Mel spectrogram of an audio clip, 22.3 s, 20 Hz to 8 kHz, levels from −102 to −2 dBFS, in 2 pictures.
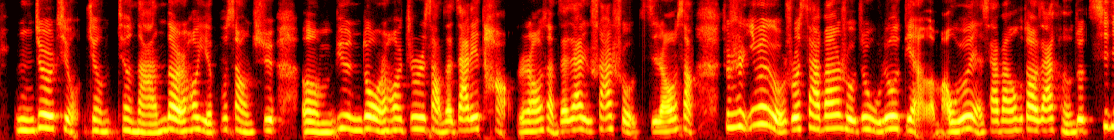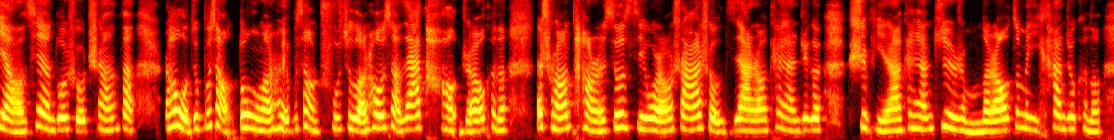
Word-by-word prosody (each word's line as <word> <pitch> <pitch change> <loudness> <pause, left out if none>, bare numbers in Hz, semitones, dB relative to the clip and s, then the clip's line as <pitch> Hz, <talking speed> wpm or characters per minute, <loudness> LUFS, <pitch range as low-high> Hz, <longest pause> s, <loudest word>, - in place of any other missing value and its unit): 嗯 230 -1 -1
就 290 +3 +5
是 270 - +8
挺 265 -3 -2
挺 215 -3 -4
挺 230 0 -3
难 190 0 -1
的， 250 -3 +6
然 215 0 +4
后 255 - -1
也 215 -6 0
不 220 +5 -12
想 230 -5 -3
去， 230 +3 0 0.3
呃， 210 -1 +3 0.2
运 260 -3 -3
动， 260 -3 +5
然 220 - 0
后 245 +1 -1
就 250 +3 -6
是 255 - +4
想 235 - -3
在 215 0 0
家 235 0 +1
里 255 - +4
躺 - - -6
着， - - -5
然 210 0 +1
后 220 - +1
想 230 - -3
在 215 +2 +1
家 245 +2 +2
里 230 - +1
刷 255 +4 -3
手 - - -4
机。 420 - -8
然 - - +2
后 225 - +3
想 255 -1 -3 0.3
就 290 - -4
是 305 0 0
因 325 +5 -5
为 370 - +4
有 285 - +3
时 235 - -4
候 255 - +7
下 260 0 0
班 270 +1 +3
的 - - 0
时 - - -5
候 230 - +5
就 255 +3 -1
5:00-6:00 240 0 +2
了 - - -6
嘛， - - -2
5:00-6:00 225 -1 +3
下 215 +2 -2
班 220 -1 0
到 245 -2 +4
家 230 +1 +1
可 235 -4 -11
能 190 - -4
就 235 - +4
7:00 255 +3 0
了， 205 0 +1
7:00 280 -1 0
多 250 +1 +4
的 250 - -2
时 - - -6
候 220 - +2
吃 265 - -8
完 240 +2 -3
饭， 265 -5 -1 0.3
然 285 +4 -1
后 330 - +7
我 - - +7
就 265 - -1
不 300 - -6
想 350 0 0
动 280 -3 +3
了， 225 - +3
然 235 - 0
后 270 - +1
也 230 - +2
不 245 - -11
想 260 -6 -2
出 255 +4 -8
去 265 - -6
了， 230 - +7
然 205 - +1
后 280 - +4
我 275 - +5
想 215 - -1
在 255 - +2
家 280 - +2
躺 245 -4 -4
着， 215 +2 +1
我 230 - +1
可 - - -6
能 230 0 -2 0.3
在 - - +4
床 290 -4 0
上 260 +3 +2
躺 245 -9 -1
着 215 - 0
休 285 +6 +1
息 280 -2 -8
一 - - +2
会 245 - +3
儿， - - +6
然 215 - +3
后 - - -1
刷 260 -2 -1
下 265 - +2
手 215 -7 +1
机 210 +4 -3
啊， 235 -1 +2
然 220 - -1
后 230 - -2
看 290 +4 -8
看 225 -3 -4
这 245 - -1
个 240 -1 +3 0.3
视 290 - -3
频 225 -3 -3
啊， 230 +1 +1
看 275 +3 -7
看 260 -1 -2
剧 280 -3 -1
什 240 - -2
么 200 0 -2
的， 215 - +2
然 215 +1 +4
后 235 +2 +4
这 305 +5 -8
么 270 - -2
一 245 - -5
看 280 +3 -4
就 255 0 0
可 260 +1 -11
能 210 -1 -3
245 Hz, 370 characters per minute, -24 LUFS, 220-270 Hz, 0.3 s, 是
